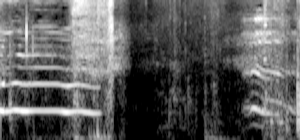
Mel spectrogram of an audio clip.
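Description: A child's high-pitched held squeal, one steady note lasting under a second, followed after a short pause by a brief falling cry near the end.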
